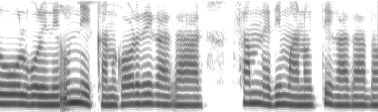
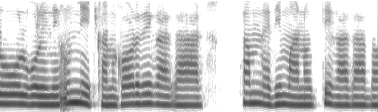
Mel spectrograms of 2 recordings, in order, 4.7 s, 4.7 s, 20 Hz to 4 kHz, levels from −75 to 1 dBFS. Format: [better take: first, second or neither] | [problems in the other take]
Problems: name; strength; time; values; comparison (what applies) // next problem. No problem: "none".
first | noise reduction (neural mask model Resemble Enhance denoiser)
